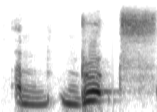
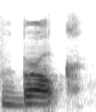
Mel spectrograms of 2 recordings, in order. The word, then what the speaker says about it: Brooks: I remember once pronouncing Brooks. I pronounced broke, and she was really upset. She was like, "No, that's not broke.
